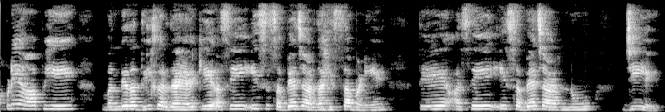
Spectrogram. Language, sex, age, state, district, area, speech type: Punjabi, female, 30-45, Punjab, Rupnagar, urban, spontaneous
